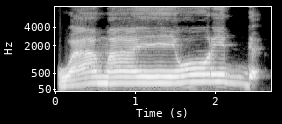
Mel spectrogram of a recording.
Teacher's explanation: Ada kolkolah namanya kolkolah kubro. Huruf dal berada di akhir kalimat.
